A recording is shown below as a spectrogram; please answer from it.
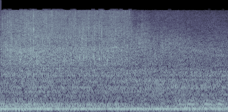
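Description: Food sizzling in a frying pan on a gas stove, a steady hiss over a constant low hum. The hiss is strongest in the first second or so.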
